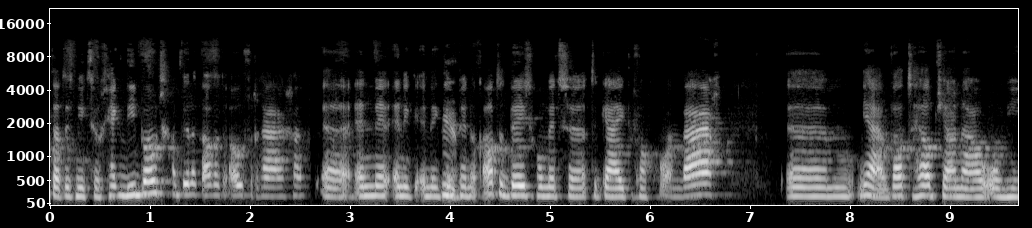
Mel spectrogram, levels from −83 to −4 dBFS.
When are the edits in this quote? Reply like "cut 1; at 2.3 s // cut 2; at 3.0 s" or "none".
cut 1; at 2.6 s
